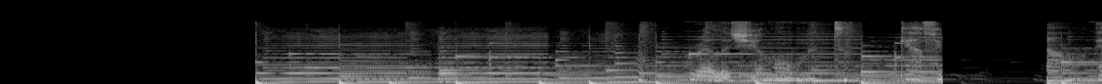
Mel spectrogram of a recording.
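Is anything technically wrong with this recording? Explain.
Yes, there are two faults. The audio passed through a call codec that stops everything above 8 kHz.

At 7.91 to 7.99 s there is a short stall from a late packet. The jitter buffer ran dry, so the receiver held the last sound for about 55 ms until the packet arrived. Nothing is lost, but that moment drags slightly, with a slight buzz or dip, and everything after it runs 55 ms later.

From 9.42 to 10.47 s there is an audio dropout to a faint residue. The wanted signal was likely lost upstream while the path after the break stayed live. The sound cuts off abruptly for about 1.05 s, leaving only a faint trace roughly 35 dB below normal level, then returns just as suddenly.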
